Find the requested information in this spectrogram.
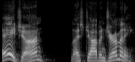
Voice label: hey john, english male; XBOX; civ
